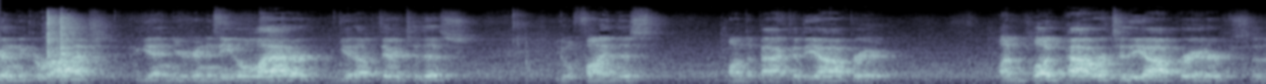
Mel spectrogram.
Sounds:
speech

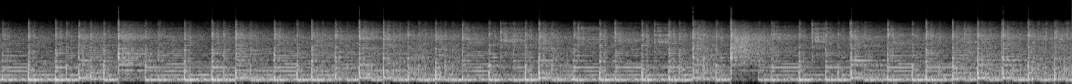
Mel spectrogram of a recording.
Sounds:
music, percussion

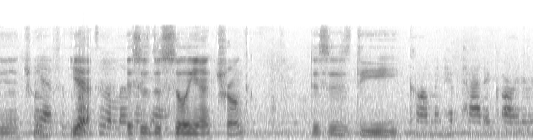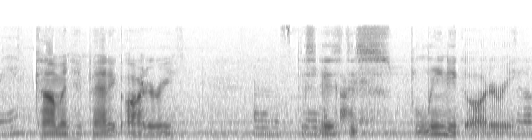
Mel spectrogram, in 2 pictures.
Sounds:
speech

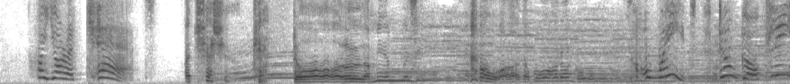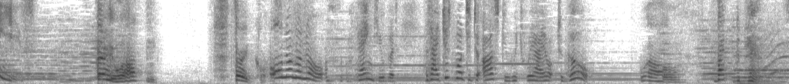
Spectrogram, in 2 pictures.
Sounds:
speech

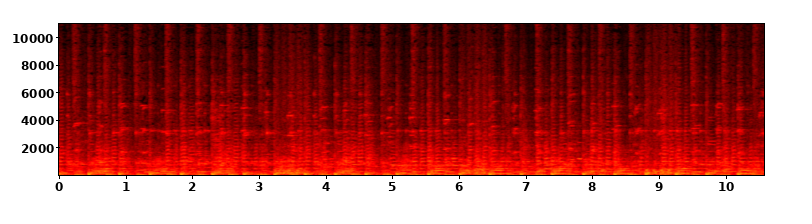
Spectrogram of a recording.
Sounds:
disco, orchestra, music

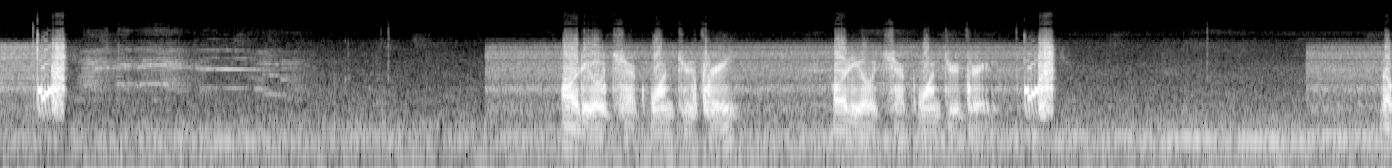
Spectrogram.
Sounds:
radio, speech

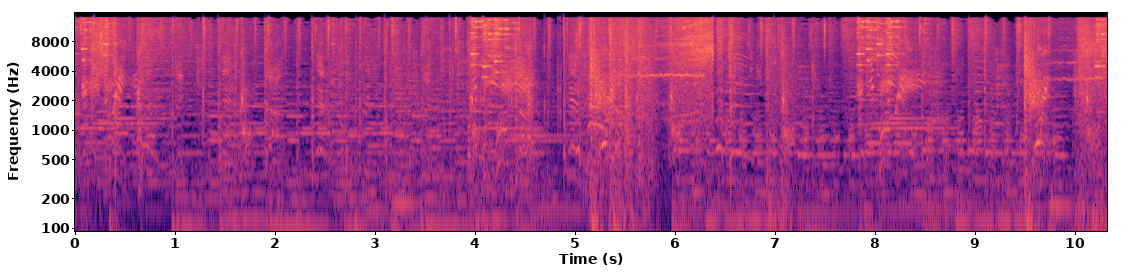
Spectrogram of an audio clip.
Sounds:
music

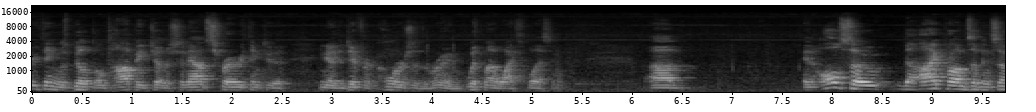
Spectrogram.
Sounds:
speech

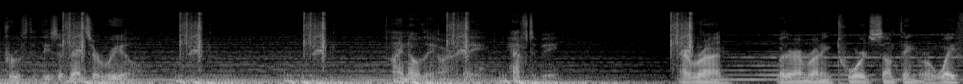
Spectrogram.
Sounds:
speech, music, male speech

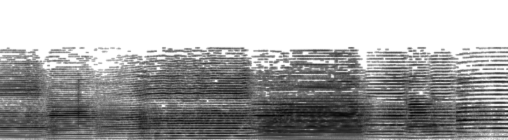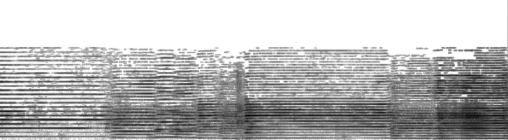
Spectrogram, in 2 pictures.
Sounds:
harmonica, wind instrument

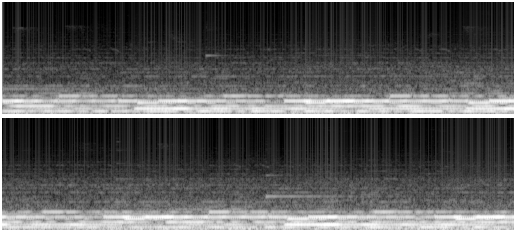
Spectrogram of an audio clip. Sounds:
music

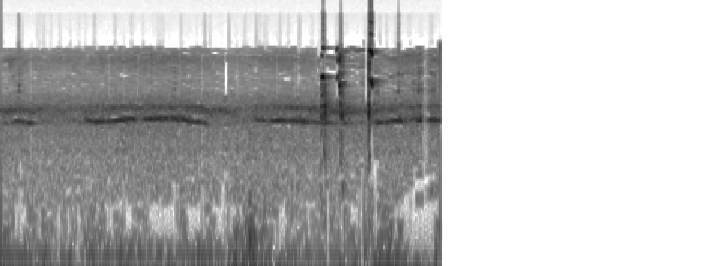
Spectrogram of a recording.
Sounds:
bird, animal

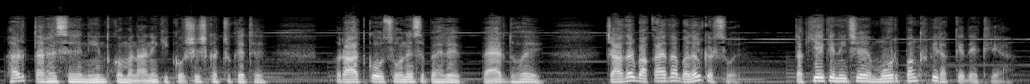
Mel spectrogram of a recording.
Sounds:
music, speech

